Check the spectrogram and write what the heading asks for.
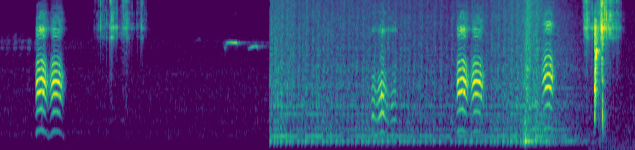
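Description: A comic character's sneeze building up: a short 'ah' call, then a drum roll and held music under repeated short 'ah' gasps. It ends in a sudden loud sneeze right at the end.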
